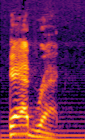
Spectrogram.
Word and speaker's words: Shadrach: And he got together with Radshack, Meshach, and Abednego. Am I saying it wrong? Radshack, Meshach, and Abednego, is that? Shadrach, Meshach. Yeah.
